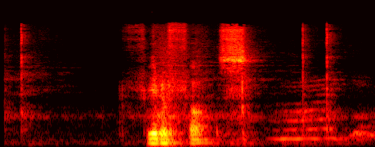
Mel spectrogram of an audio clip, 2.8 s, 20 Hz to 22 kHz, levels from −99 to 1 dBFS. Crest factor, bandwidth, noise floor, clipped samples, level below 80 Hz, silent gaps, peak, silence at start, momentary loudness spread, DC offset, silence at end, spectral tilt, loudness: 24 dB; 11.5 kHz; -80 dBFS; under 0.1%; -78 dBFS; none; -8 dBFS; 1.1 s; 17 LU; under 0.1%; 1 s; -5.5 dB/octave; -27 LUFS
